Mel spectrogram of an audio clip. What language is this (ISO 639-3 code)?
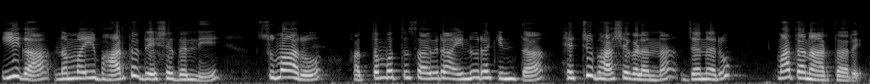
kan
